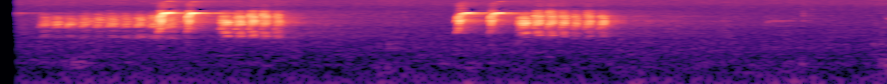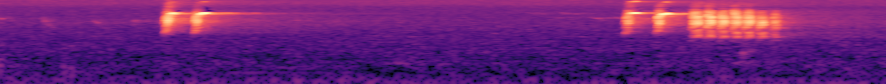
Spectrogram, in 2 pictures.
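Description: A chickadee gives four chick-a-dee calls, each a few sharp high notes followed by a run of buzzy dee notes, spaced two to three seconds apart.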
